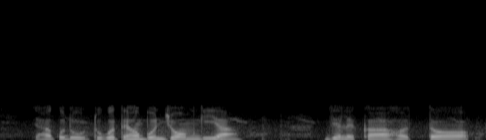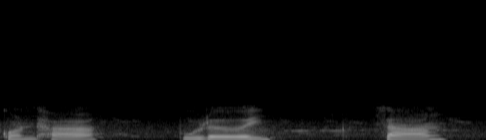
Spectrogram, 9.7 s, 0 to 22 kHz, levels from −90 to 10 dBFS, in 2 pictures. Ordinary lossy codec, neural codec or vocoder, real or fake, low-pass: none; none; real; 5.4 kHz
